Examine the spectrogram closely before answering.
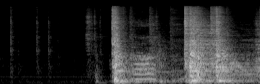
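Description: Drums and cymbals crash loudly in a fast burst.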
